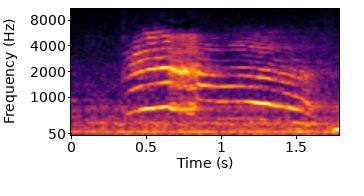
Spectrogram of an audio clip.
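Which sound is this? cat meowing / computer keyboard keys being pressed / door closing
cat meowing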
